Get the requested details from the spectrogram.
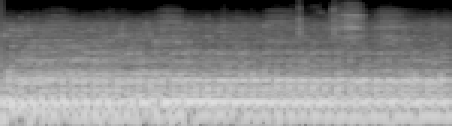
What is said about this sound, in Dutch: En het grommende geluid van de Rex is niet afkomstig van een poedel, maar het is het vertraagde geluid van Buster, de Jack Russell Terrier van Gary.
